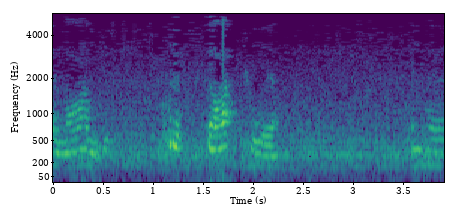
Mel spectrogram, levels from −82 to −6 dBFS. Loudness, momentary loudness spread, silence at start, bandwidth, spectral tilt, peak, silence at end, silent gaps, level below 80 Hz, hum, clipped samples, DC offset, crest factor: -33 LUFS; 15 LU; 0 s; 5.4 kHz; -7.5 dB/octave; -10 dBFS; 0 s; none; -64 dBFS; none; under 0.1%; under 0.1%; 22 dB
